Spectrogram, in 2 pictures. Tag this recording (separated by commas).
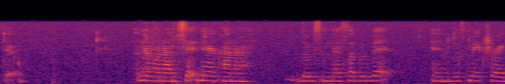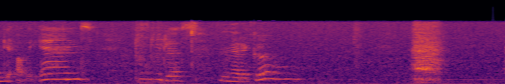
Speech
